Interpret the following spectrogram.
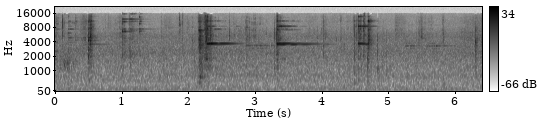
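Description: Metal clinks from a stand mixer's stainless steel bowl and fittings being handled: four sharp clinks about a second apart, the last three each leaving a brief high ring, over a low steady hum.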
